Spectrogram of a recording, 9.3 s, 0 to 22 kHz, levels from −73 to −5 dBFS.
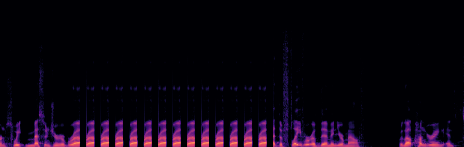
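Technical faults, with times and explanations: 1.60–5.47 s, stutter with silent gaps: just after "sweet messenger of", a 149 ms fragment of speech plays 13 times, each followed by 138 ms of dead digital silence, giving a steady 287 ms cycle until "the flavor of them" resumes. This is likely a stalled stream that replayed its last buffered piece at each retry and then ran dry. The silent gaps and the identical repeats set it apart from a plain dropout or a gapless loop.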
